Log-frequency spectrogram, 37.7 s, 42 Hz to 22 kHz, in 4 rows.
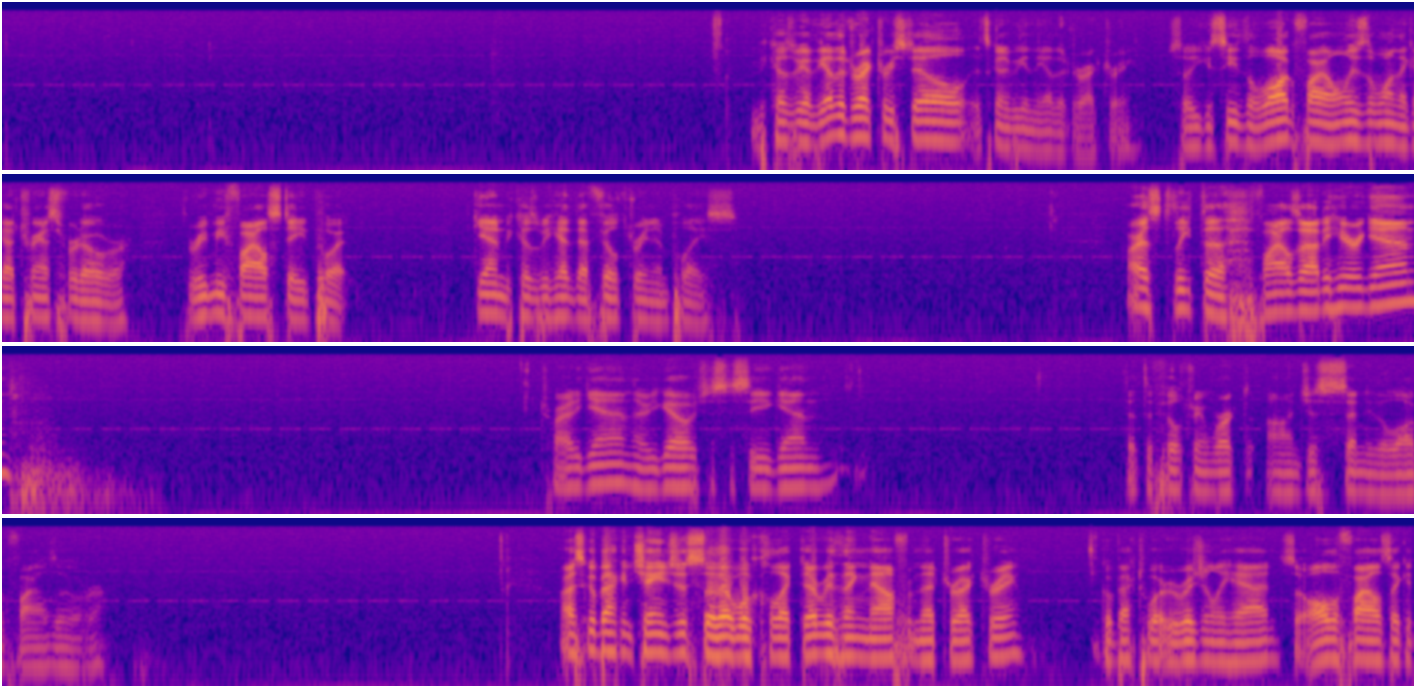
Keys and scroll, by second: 11.7 Delete, 15.1 Delete, 18.1 ctrl+v.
